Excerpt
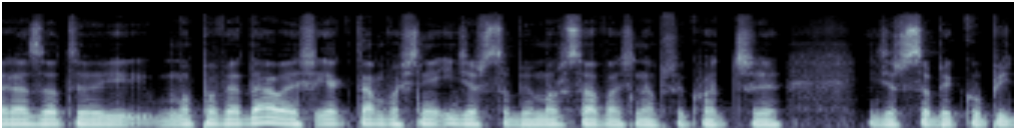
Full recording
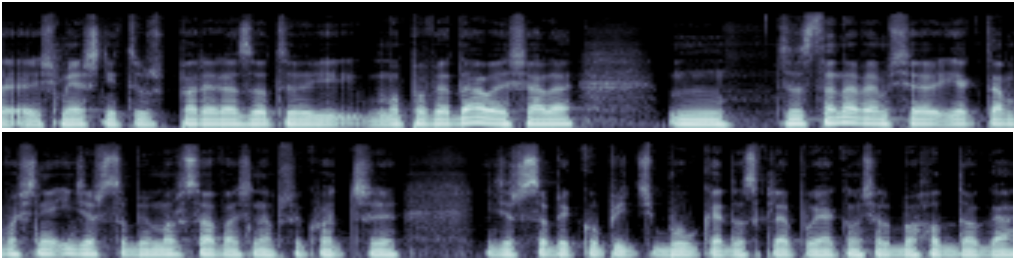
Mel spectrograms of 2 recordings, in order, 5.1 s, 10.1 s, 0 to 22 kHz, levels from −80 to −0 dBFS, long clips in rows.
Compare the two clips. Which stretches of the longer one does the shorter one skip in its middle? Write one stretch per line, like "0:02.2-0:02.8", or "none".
0:02.6-0:04.7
